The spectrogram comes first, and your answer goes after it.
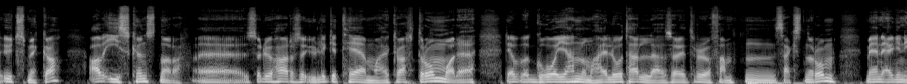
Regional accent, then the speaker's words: Western Norway, Norway; Selv om jeg er fra, fra Vestlandet, så jo da, Vestlandet er, er helt eventyrlig flott, altså.

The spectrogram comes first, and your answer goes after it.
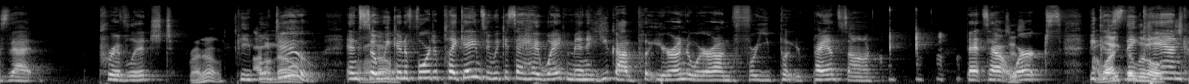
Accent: Texas, United States; I'm a Texan.

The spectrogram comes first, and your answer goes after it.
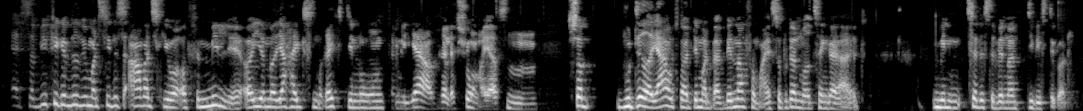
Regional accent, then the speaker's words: Aalborg, North Denmark Region, Denmark; jeg er fra Aalborg

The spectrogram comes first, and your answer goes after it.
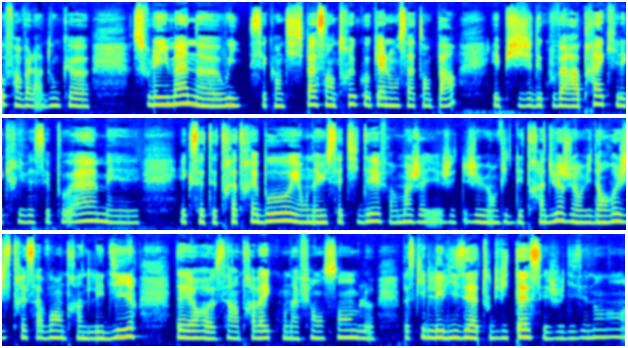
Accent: Paris, Île-de-France, France; Je suis née, j'ai grandi à Paris, je suis très attachée à ma ville.

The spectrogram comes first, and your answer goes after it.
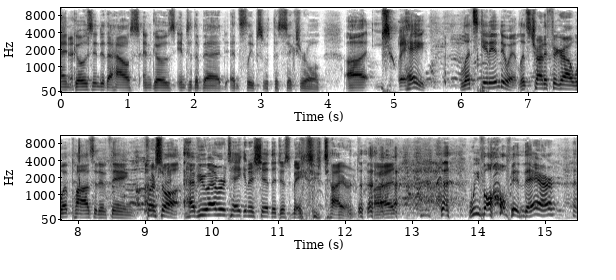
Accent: St. Louis, Missouri, United States; moved away; From St. Louis. All three of us.

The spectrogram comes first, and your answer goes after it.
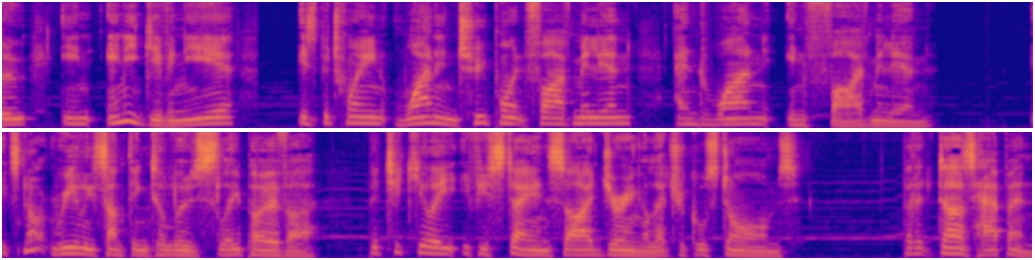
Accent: Sydney, New South Wales, Australia; I was born in Sydney, adopted when I was a few weeks old

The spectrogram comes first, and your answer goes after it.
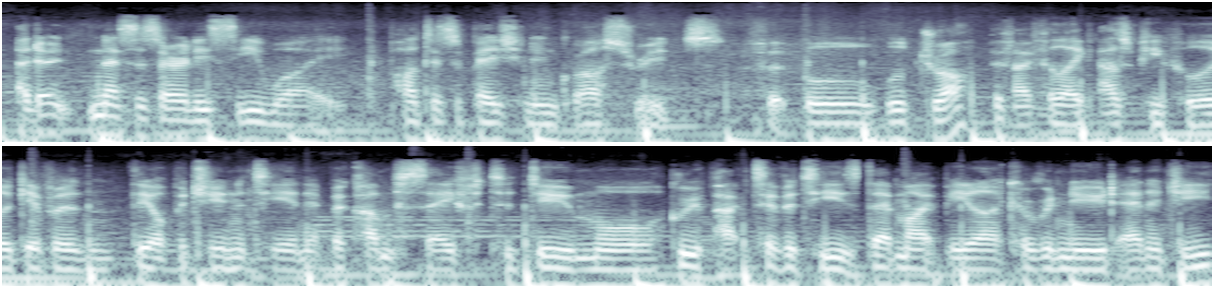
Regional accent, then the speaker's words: London, United Kingdom; also born or lived in Brent; I'm from London

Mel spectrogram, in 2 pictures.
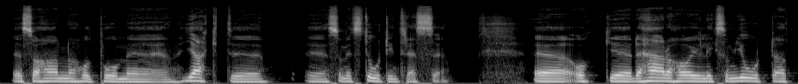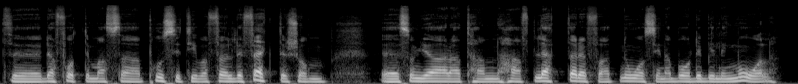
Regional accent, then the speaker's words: Säter, Dalarna County, Sweden; moved away; jag var ju uppvuxen i, i Säter

